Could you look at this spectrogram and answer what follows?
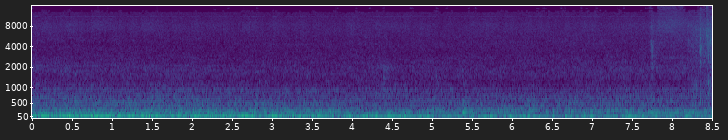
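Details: BMW 320i while driving at 30–40 km/h: steady low droning rumble with loose uneven throb; source unclear.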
